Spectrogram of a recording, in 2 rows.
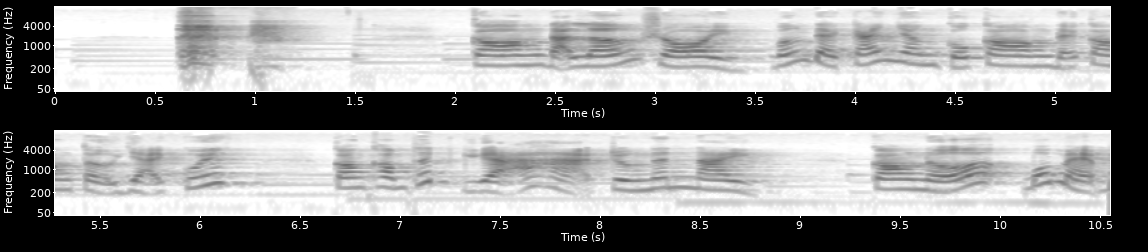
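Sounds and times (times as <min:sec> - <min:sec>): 
throat clearing: 0:00.6 - 0:01.3
speech: 0:02.1 - 0:10.5.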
